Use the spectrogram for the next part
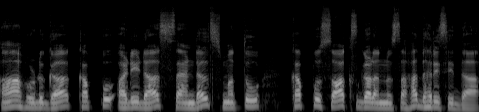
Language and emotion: Kannada, neutral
